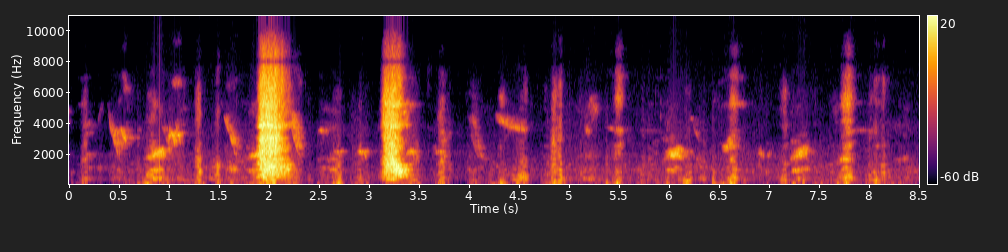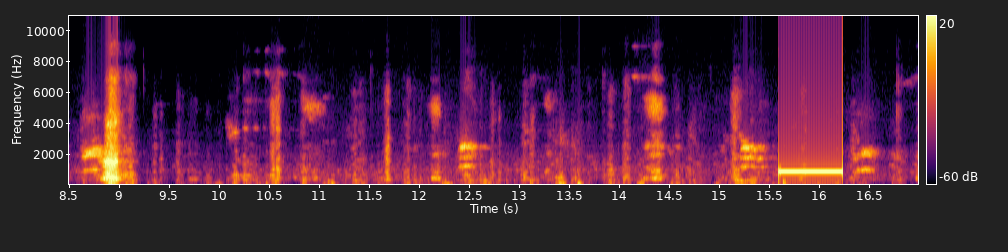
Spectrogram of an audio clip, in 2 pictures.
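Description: A workout interval timer beeps once near the end, a steady tone of about half a second as the countdown runs out and the exercise set ends. Before it, scattered short clicks and a few louder bursts of noise.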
